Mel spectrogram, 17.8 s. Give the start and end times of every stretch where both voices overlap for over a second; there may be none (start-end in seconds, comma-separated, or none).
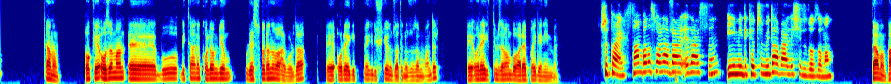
none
